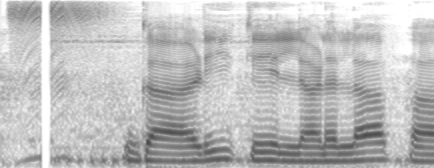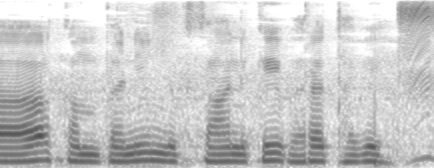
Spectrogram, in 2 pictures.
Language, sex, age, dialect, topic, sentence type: Bhojpuri, male, 31-35, Northern, banking, statement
